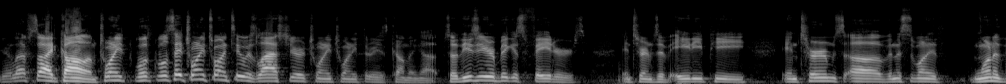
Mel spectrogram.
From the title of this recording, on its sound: LIVE From FPAZ 2023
